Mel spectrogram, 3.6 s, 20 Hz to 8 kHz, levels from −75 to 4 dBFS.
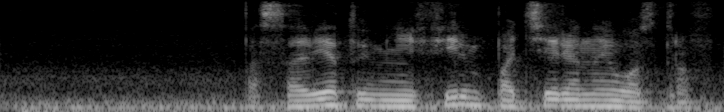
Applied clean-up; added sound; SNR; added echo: none; none; none; none.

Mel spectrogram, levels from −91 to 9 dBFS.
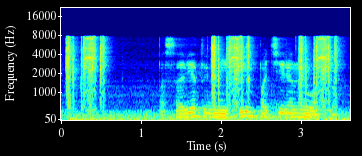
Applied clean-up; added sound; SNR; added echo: none; Camera; -2 dB; reverberation time 0.9 s.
